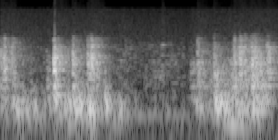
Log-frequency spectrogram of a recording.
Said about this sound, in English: Curb your restless spirit. I will open the door for you.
